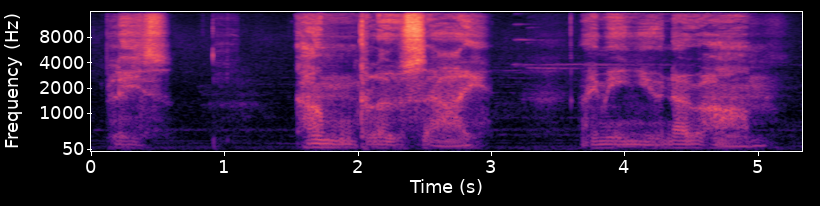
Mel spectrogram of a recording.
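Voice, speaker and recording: Doing a put-on character voice, a man speaks very slowly at a very deep, low pitch, and the voice is raspy. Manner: inviting, reassuring.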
